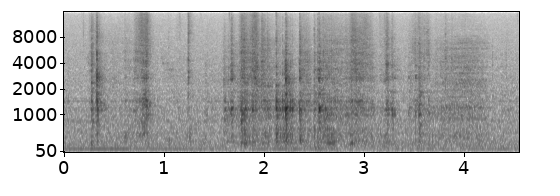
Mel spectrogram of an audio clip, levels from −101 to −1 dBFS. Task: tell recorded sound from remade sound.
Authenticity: recorded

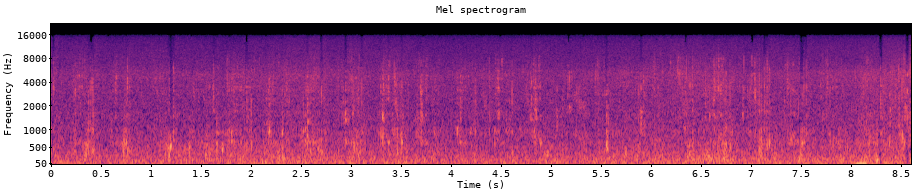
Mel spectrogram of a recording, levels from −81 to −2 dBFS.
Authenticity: recorded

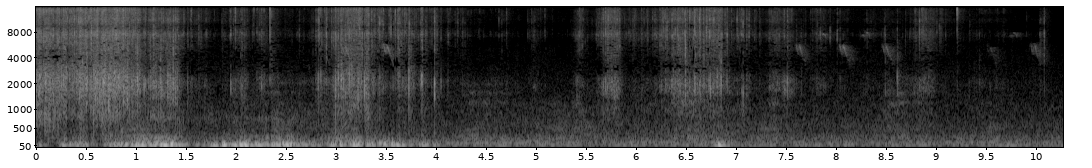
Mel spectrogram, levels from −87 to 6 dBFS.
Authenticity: recorded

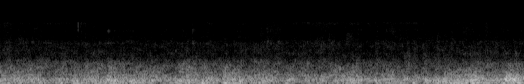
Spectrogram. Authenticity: remade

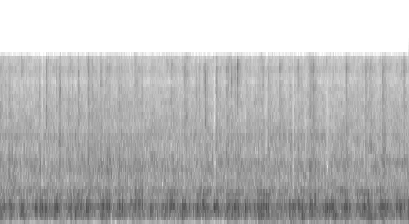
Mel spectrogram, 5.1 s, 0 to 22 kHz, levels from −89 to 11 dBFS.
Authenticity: remade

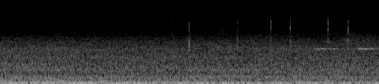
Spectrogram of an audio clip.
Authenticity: recorded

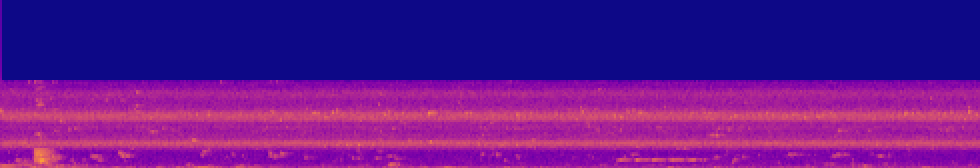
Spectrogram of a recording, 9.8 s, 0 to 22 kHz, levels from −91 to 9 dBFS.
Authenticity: recorded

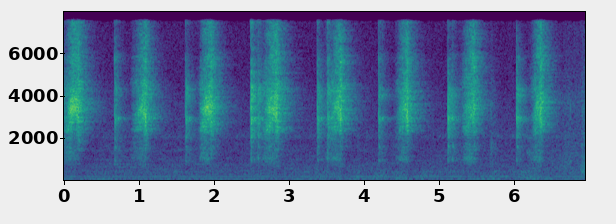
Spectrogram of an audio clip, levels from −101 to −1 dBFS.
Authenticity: recorded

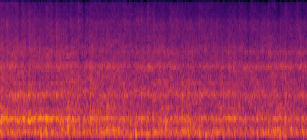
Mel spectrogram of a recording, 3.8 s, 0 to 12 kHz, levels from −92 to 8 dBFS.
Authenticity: remade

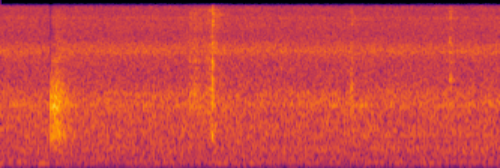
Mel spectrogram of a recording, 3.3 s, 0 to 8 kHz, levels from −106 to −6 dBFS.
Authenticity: recorded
